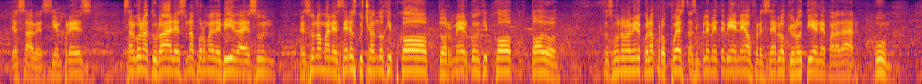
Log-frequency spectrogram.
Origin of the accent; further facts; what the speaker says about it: Aguascalientes, Mexico; now in Vancouver, Canada; Sí, soy de aquí de Aguascalientes.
